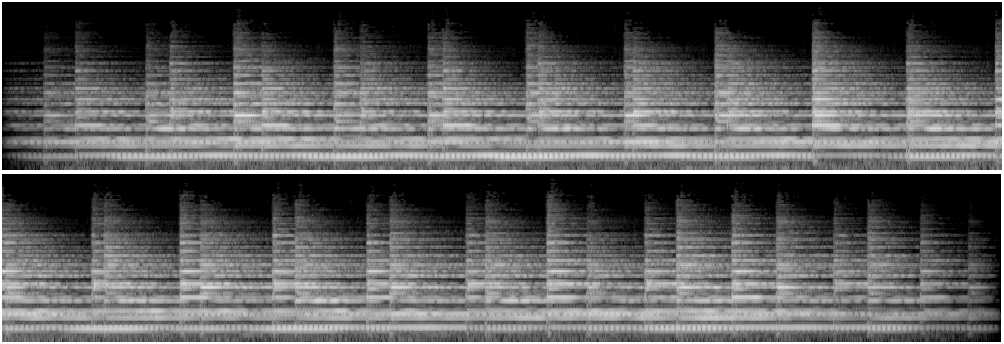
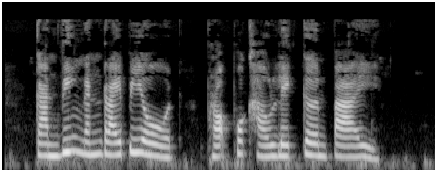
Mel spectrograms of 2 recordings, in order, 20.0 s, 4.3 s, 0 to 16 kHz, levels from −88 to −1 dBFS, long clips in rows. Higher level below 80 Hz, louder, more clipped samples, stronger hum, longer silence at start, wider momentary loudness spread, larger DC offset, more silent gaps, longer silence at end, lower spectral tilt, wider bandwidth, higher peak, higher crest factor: second, -58 dBFS vs -50 dBFS; about the same, -17 LUFS vs -18 LUFS; neither; neither; second, 0.1 s vs 0.35 s; about the same, 9 LU vs 8 LU; neither; neither; about the same, 0.15 s vs 0.1 s; about the same, -4.5 dB/octave vs -5 dB/octave; second, 10 kHz vs 11.5 kHz; about the same, 0 dBFS vs -2 dBFS; about the same, 18 dB vs 16 dB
